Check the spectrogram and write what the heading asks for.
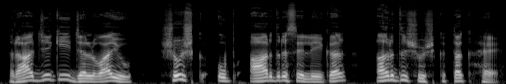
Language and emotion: Hindi, neutral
